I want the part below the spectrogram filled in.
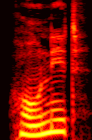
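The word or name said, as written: HÅRNET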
